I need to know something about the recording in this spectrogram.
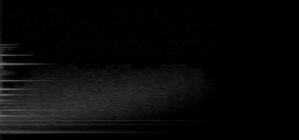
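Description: The last struck note of a chime-like musical jingle rings out and fades away to silence about a second and a half in.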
